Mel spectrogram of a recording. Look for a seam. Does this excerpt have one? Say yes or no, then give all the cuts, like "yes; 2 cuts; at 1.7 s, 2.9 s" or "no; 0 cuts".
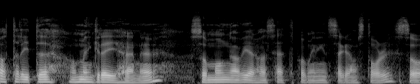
no; 0 cuts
